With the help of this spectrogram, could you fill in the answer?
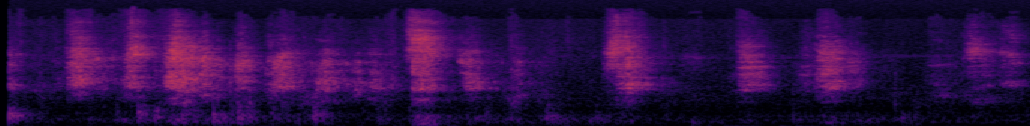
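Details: Staffordshire Bull Terrier pups, siblings, wrestling and rolling on a new soft blanket put out for the cold; rough breathy huffs and pants in quick irregular bursts, some with a harsh hissing edge.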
